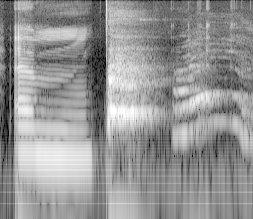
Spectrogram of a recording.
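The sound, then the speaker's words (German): A dachshund gives a long, steady, high-pitched yowl, then a sharp loud bark that slides into a falling, whiny tone. “Ja, der Dackel ist auch hier.”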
